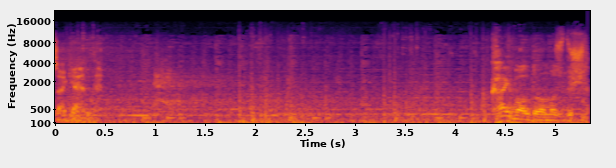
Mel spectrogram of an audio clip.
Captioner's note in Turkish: Nal sesleri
